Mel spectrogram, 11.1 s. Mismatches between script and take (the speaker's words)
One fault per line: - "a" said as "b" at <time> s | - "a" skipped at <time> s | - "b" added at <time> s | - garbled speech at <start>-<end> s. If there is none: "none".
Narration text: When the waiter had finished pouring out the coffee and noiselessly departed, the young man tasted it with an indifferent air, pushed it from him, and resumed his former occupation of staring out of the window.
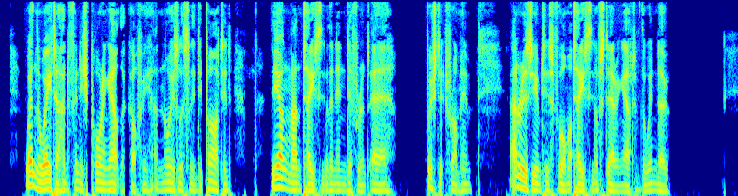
- "it" skipped at 4.9 s
- "occupation" said as "tasted" at 8.6 s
